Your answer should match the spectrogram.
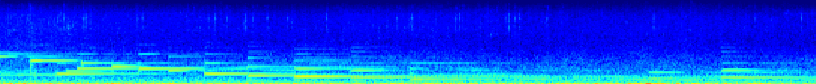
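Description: Solo piano playing a soft, slow passage of single notes stepping down in pitch and left to ring on, over a steady background of noise.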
